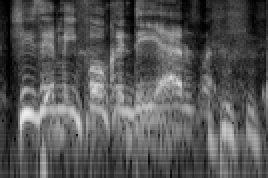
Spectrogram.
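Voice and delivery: squeaky and slow, laughing through it; high-pitched giggle as he says it; laughing at his own joke. Real, not acted.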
